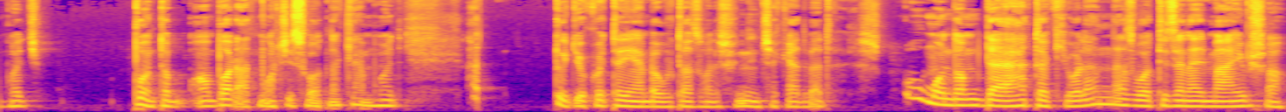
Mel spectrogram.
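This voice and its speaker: A man talks at a moderate pace with a medium pitch and fairly even intonation. His voice is somewhat breathy, with a dark, mellow tone. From Hungary, Budapest. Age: 20s. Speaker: blind software developer and athlete. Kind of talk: interview.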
